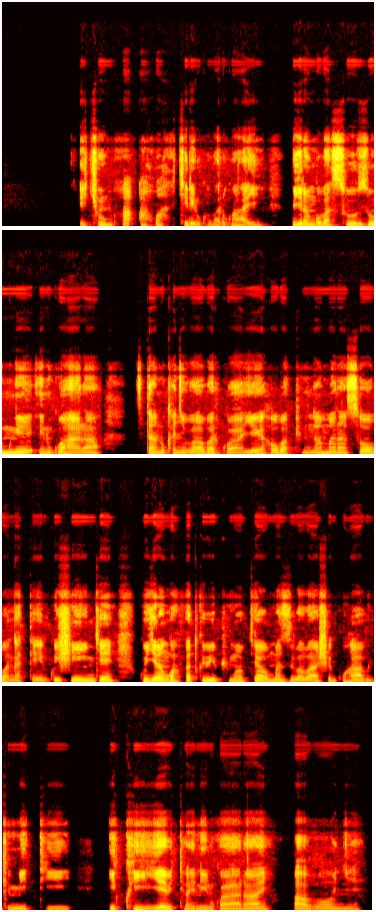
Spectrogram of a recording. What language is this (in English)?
Kinyarwanda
